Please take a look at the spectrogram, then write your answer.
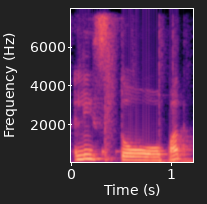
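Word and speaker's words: listopad: наступний місяць це листопад наголос листопад пильнуємо листопад у листопаді Ми кажемо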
